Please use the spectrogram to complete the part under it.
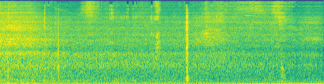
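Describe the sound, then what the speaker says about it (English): A nearby car pulls away outdoors, a steady low rumble with broadband road and wind noise holding throughout, loud and close, with no talking. "there's another car just setting off"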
